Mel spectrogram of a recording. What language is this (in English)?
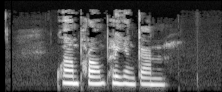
Thai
